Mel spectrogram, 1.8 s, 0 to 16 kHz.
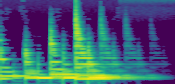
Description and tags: Notification: Bumptious
A 1.75 second notification sound created in GarageBand.
alert, cell, digital, mobile, notification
